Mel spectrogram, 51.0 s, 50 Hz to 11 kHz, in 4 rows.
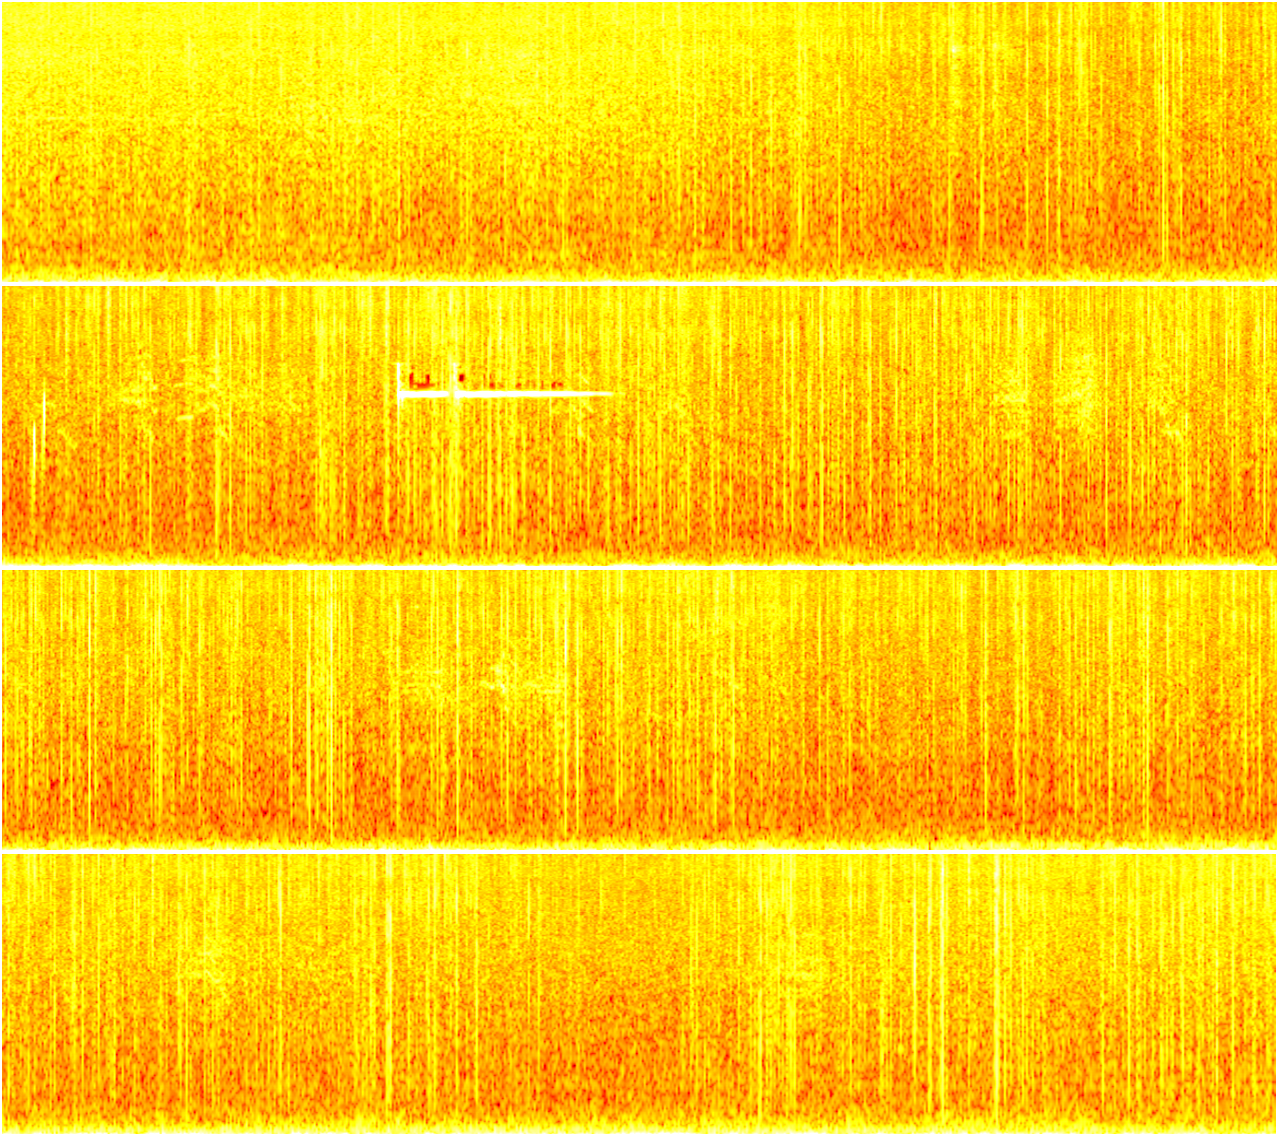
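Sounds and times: steady rain with drops ticking: 0.0 - 50.9
high steady beep: 16.7 - 18.9.

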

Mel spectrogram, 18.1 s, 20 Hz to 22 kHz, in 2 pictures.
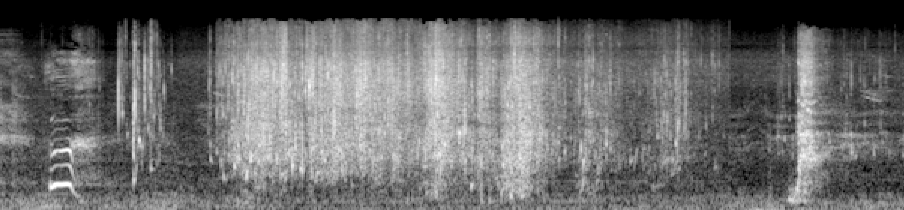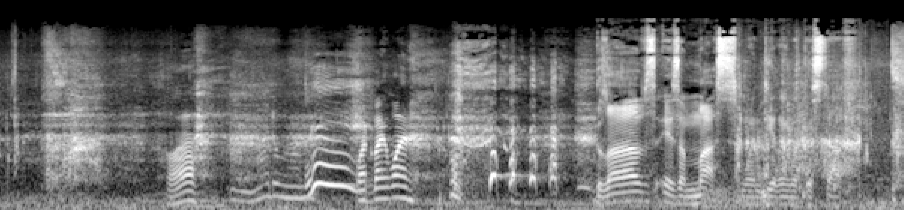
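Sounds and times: sharp splash or breath: 1.2 - 7.2
water splashing and churning: 1.2 - 7.3, 16.2 - 18.0.

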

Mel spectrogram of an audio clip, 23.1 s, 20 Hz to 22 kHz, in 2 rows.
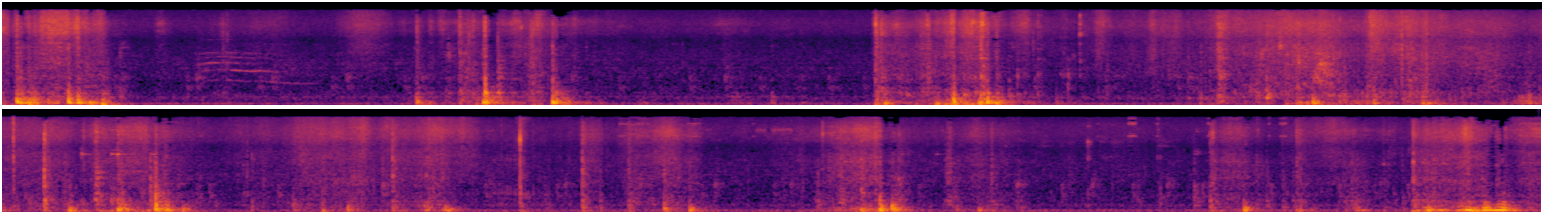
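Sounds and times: cardboard box scraping on wood floor: 22.2 - 23.0.

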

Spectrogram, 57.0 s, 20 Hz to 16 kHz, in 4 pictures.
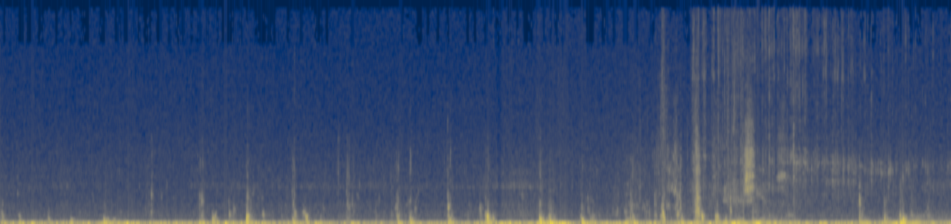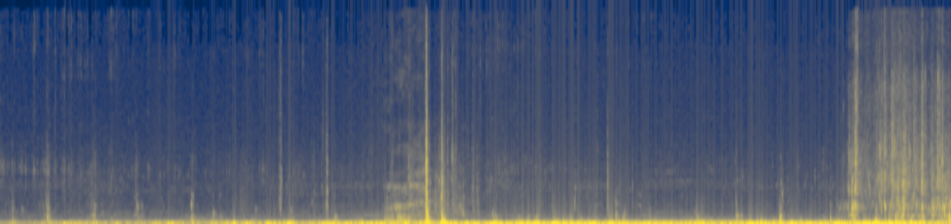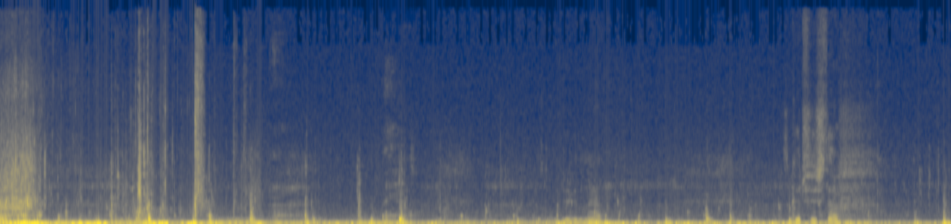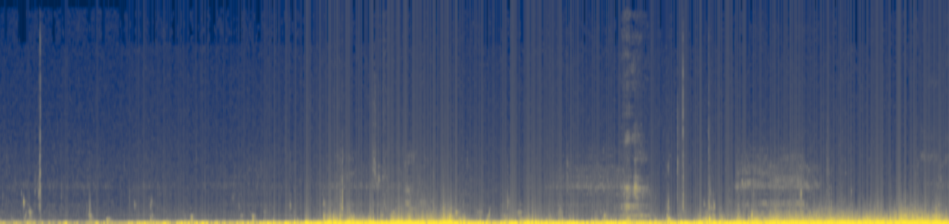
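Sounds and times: waves slapping boat hull: 0.0 - 57.0
wind on microphone: 0.0 - 57.0
fish splashing at water surface: 27.0 - 29.3.

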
